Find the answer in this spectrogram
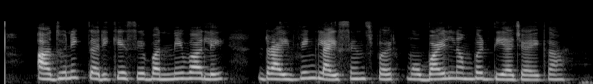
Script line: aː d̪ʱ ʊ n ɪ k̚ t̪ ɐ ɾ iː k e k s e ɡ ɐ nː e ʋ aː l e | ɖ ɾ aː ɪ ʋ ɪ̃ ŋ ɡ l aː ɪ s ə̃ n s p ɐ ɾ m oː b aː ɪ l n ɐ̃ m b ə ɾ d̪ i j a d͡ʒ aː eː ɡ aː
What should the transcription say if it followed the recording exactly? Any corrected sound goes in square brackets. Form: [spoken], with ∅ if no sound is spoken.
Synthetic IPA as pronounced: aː d̪ʱ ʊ n ɪ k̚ t̪ ɐ ɾ iː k e [∅] s e [b] ɐ nː e ʋ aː l e | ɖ ɾ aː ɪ ʋ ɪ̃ ŋ ɡ l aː ɪ s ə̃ n s p ɐ ɾ m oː b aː ɪ l n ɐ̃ m b ə ɾ d̪ i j a d͡ʒ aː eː ɡ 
